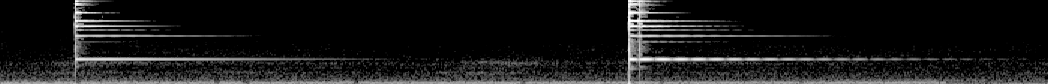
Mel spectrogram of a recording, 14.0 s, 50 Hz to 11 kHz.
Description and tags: Bell ringing
A small bell being rung. Unfortunately I had very little time with this object so I only managed to record 2 acceptable rings. Hopefully they're of use to someone anyway.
